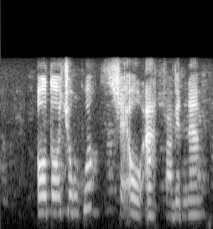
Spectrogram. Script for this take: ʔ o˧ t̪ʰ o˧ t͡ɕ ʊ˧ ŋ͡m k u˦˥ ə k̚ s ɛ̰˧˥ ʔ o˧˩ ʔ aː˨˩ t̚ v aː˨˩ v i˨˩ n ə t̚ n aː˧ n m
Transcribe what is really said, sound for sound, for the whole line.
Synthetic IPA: ʔ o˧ t̪ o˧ t͡ɕ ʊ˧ ŋ͡m k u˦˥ ə k̚ s ɛ̰˧˥ ʔ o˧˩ ʔ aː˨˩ t̚ v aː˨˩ v i˨˩ ə t̚ n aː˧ m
